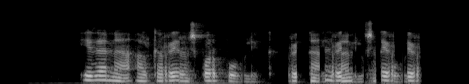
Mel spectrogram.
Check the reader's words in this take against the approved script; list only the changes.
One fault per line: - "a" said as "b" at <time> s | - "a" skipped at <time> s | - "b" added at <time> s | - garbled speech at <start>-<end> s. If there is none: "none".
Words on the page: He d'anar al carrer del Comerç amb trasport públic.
- "del Comerç amb" skipped at 1.8 s
- garbled speech at 2.9-4.2 s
